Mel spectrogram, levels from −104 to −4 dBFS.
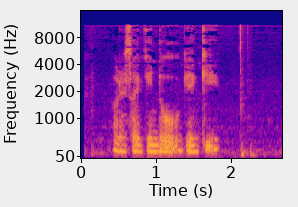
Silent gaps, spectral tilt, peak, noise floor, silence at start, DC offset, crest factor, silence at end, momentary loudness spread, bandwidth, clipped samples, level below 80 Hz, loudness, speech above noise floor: none; -5 dB/octave; -10 dBFS; -49 dBFS; 0.4 s; under 0.1%; 16 dB; 0.35 s; 14 LU; 11.5 kHz; under 0.1%; -54 dBFS; -26 LUFS; 24 dB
